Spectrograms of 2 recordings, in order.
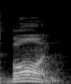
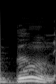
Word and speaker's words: Bön: spiritual system, known as Bön, Bön or Bön in the West, traditionally pronounced closer to Bön in Tibetan, is widely recognized as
